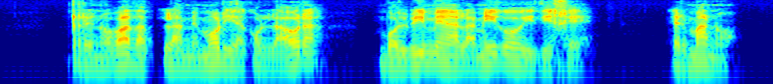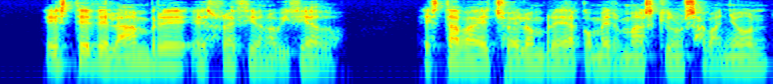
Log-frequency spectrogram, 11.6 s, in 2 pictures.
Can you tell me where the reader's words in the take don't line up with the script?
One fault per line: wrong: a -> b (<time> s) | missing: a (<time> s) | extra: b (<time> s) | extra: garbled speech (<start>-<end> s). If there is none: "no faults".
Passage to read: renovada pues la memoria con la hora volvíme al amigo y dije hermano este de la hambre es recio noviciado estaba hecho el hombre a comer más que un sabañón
missing: pues (1.1 s)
